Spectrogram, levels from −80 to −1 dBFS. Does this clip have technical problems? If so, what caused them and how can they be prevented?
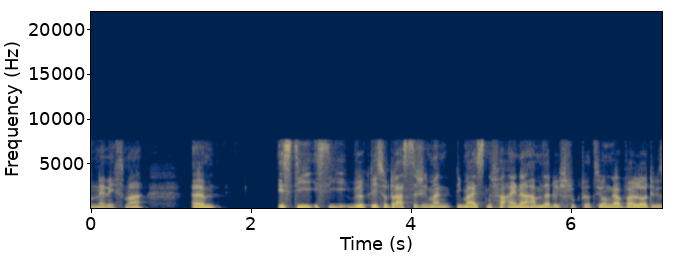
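No, nothing stood out on listening to this speech clip, which has passed through G.722 wideband telephone coding at 64 kbit/s and has no content above about 7.7 kHz.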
